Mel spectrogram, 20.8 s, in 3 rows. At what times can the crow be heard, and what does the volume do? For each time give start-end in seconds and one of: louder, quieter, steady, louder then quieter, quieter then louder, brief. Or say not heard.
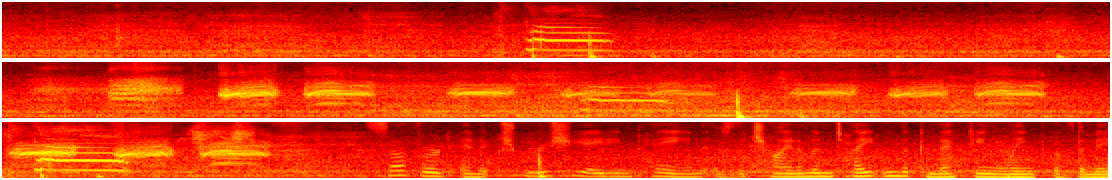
7.1-15.6 quieter then louder.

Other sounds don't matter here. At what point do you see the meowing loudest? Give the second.
14 s.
